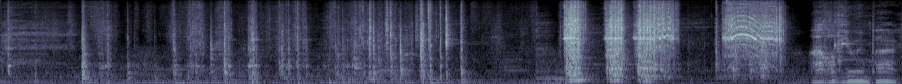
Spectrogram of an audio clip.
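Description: An impact wrench works bolts loose while a Miata engine is being pulled, giving several sharp rattling bursts among clanks and tool handling, loud and close, with some talk mixed in.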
